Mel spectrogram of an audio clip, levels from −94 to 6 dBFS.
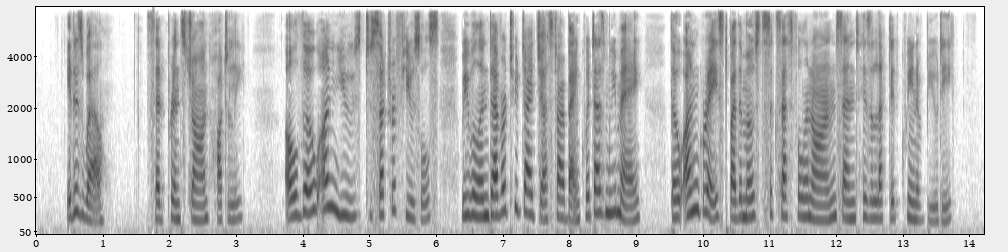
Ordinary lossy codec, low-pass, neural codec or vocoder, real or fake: AAC, 48 kbps; 7.2 kHz; none; real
